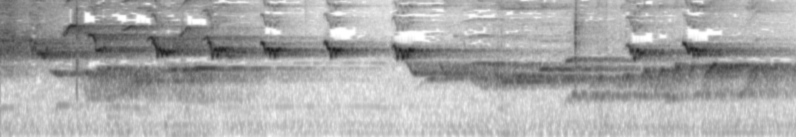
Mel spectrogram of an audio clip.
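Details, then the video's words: White-rumped shama song from a masteran meant to rouse a listless bird to fury. High whistled notes repeat in quick succession, some with sharp downward flicks, over a lower sustained tone, with loud bursts spaced unevenly. "MASTERAN EFEKTIF untuk Pikat Murai LOYO seketika langsung NGAMUK"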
